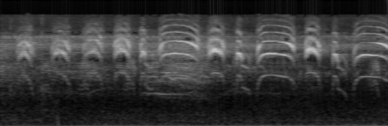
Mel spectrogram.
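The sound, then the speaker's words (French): Loud, harsh croaking calls from toucans repeat in a steady, rhythmic series, several raspy squawks overlapping, with no voices present. “Euh, les toucans aussi, les gros becs.”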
